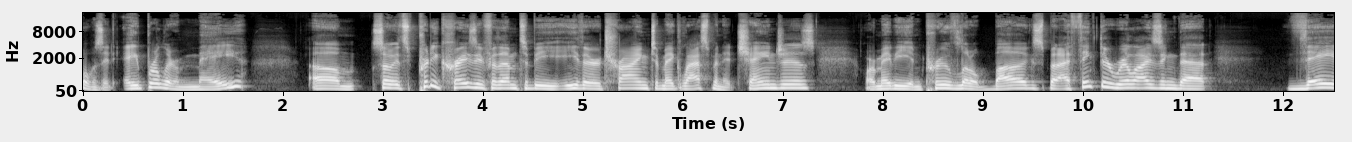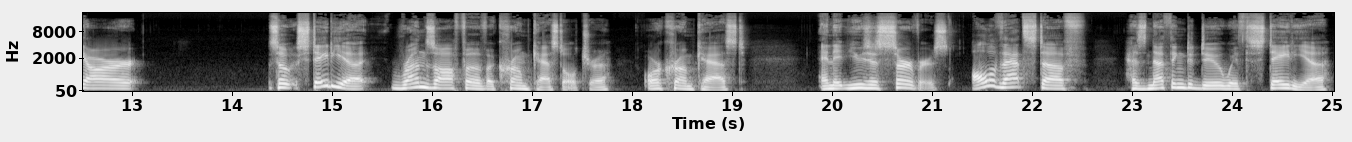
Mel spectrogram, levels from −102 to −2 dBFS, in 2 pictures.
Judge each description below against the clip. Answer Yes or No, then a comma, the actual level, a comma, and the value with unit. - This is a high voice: No, medium, 155 Hz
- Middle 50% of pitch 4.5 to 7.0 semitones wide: Yes, average, 4.9 semitones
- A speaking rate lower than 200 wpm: Yes, average, 140 wpm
